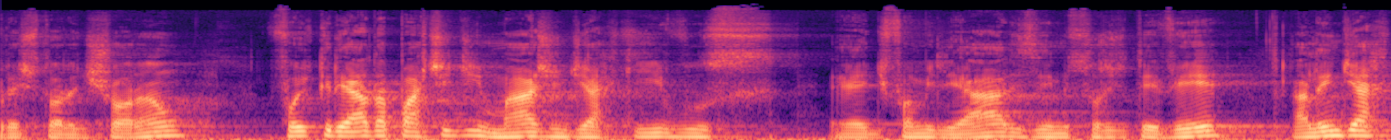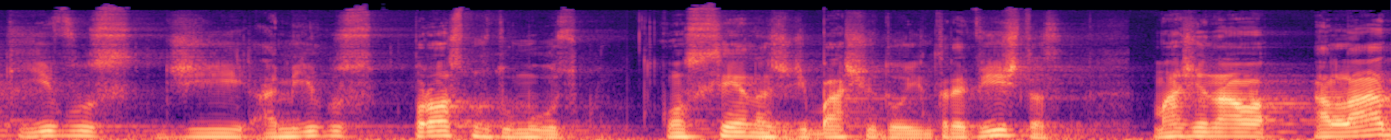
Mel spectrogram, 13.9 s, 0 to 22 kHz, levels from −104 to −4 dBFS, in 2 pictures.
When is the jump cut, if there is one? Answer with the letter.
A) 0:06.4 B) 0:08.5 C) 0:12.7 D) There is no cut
D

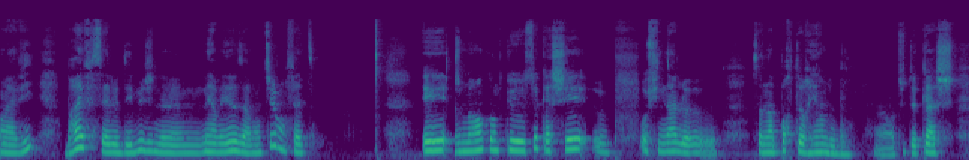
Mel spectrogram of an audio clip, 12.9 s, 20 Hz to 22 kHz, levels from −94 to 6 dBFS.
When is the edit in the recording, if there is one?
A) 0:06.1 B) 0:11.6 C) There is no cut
A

